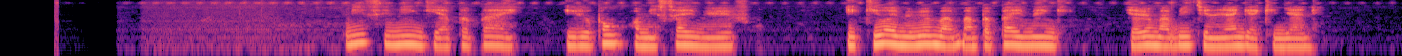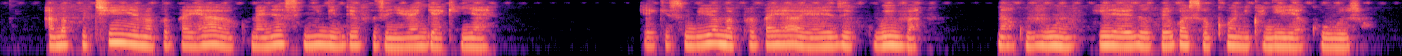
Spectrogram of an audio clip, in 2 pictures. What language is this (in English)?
Swahili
